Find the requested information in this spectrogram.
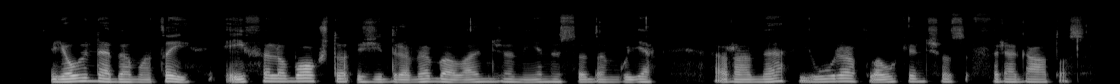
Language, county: Lithuanian, Klaipėda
